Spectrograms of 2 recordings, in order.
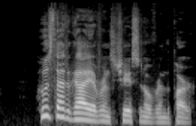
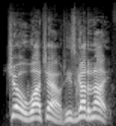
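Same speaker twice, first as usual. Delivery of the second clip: loud, higher alarm call; urgent warning; 6 semitones higher, 10 dB louder than usual. Acted. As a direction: yell the warning across to Joe. Partner warns of knife.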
